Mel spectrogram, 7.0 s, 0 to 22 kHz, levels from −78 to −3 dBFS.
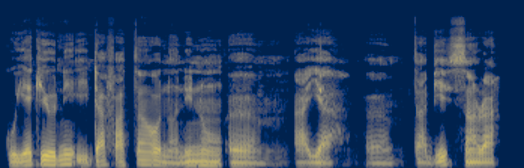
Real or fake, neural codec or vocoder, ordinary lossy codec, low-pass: fake; vocoder, 44.1 kHz, 128 mel bands every 256 samples, BigVGAN v2; none; 14.4 kHz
